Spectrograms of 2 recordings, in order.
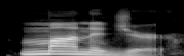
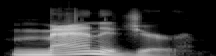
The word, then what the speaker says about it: manager: A learner might pronounce that word with a less distinct vowel, like manager. But an American will say manager with that very specific ah sound.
